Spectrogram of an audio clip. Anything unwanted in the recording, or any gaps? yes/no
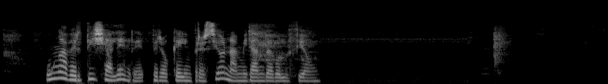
no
